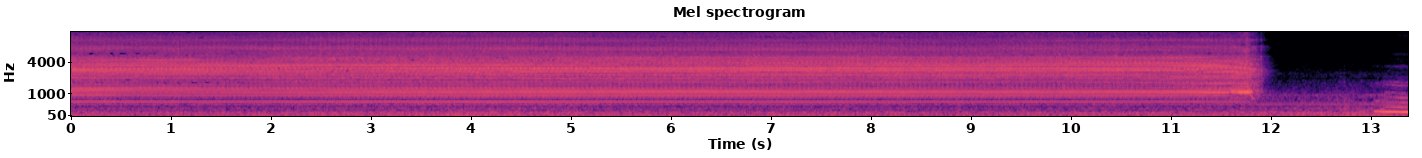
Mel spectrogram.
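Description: Split-Ender Pro 2 split-end trimmer running steadily as it is drawn along a section of hair, a small electric motor with a steady whine. It switches off abruptly about a second before the end.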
